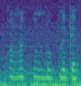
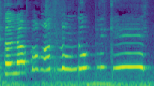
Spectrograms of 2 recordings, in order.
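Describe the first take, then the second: First: Low, soft, deflated murmur; subdued disbelief. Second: High, loud wail of disbelief; shocked outcry. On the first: Vlogger accepting a third duplicate, subdued low murmur. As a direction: say it quietly as the shock sinks in. Repeats it after the shock. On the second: Vlogger finding a third duplicate, shocked loud outcry. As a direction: cry out in dismay, pitch way up. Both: Real, not acted.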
